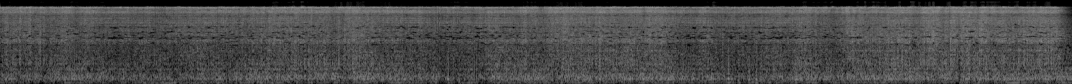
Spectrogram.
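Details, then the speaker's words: ARCCAPTAIN MIG 205 MP multiprocess welder MIG welding a repair on an old bar stool, real-time sound: steady, even sizzling crackle for about eleven seconds without sputter or popping; normal MIG arc. "so uh let's fire up on this and we'll do some MIG welding on this thing and I'll play it in real time with real sound so you can hear this thing uh so you can hear this machine operate and how and hear how it uh how it does"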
